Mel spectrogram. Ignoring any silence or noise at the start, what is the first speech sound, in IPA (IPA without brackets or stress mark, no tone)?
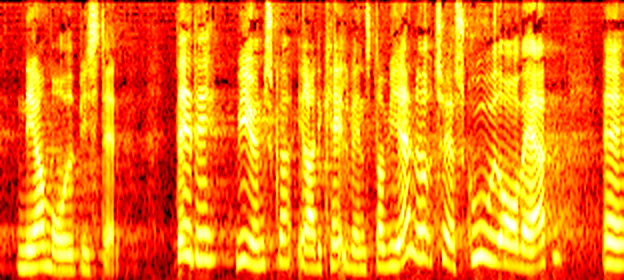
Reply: n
